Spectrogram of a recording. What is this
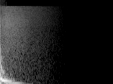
Same as the Punchy Soft Snare (Short), except with more white noise at the tail.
